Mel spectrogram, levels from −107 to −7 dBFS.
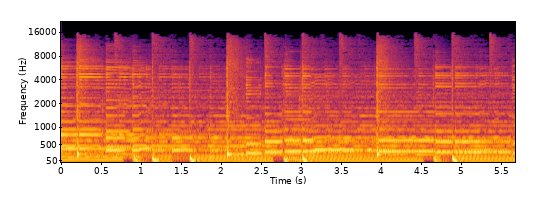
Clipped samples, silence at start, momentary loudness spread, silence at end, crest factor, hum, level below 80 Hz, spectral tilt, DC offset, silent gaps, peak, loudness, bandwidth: under 0.1%; 0 s; 3 LU; 0 s; 16 dB; none; -26 dBFS; -5.5 dB/octave; under 0.1%; none; -2 dBFS; -18 LUFS; 16 kHz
